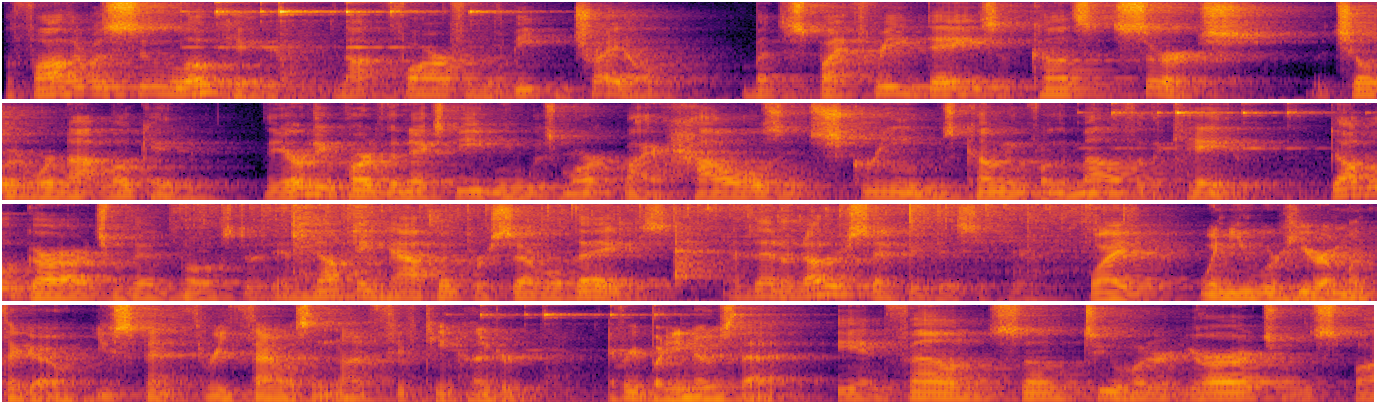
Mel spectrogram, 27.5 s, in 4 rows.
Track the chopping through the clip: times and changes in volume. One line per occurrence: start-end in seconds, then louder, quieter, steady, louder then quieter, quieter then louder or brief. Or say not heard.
not heard.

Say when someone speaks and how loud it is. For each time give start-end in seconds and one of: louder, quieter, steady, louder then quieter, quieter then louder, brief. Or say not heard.
0.0-27.4 steady.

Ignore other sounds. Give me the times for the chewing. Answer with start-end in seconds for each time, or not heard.
not heard.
